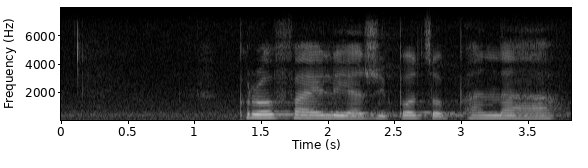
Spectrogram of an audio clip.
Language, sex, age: Venda, female, 39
